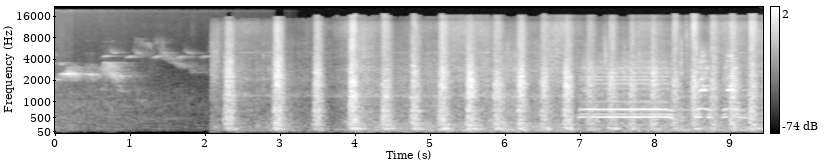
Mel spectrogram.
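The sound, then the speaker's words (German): A steam engine hisses in steady, rhythmic, loud bursts of puffing steam after a quiet outdoor opening with faint birdsong; a high whistle tone sounds near the end. “Die Erfindung der Dampfmaschine.”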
